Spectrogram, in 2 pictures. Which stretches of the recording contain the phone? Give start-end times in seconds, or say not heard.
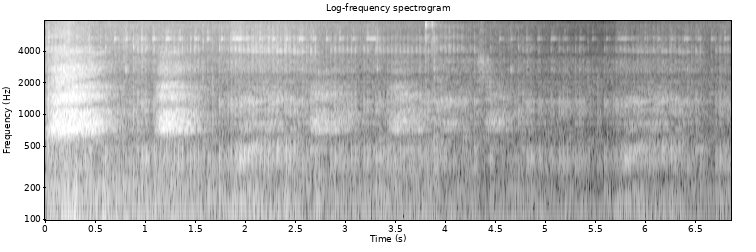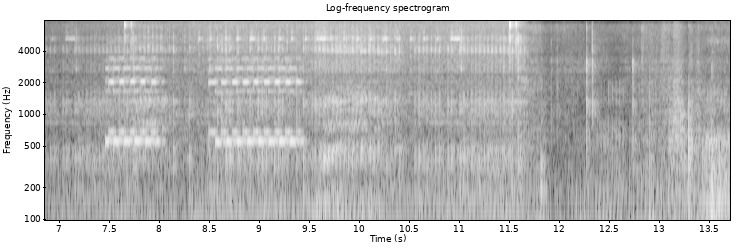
7.5-9.4.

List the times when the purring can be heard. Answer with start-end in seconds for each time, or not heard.
0.0-13.6.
